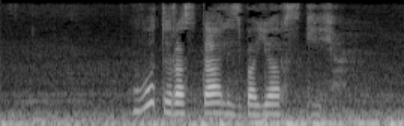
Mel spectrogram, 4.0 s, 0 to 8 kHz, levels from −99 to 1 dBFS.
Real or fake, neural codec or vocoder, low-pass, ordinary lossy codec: real; none; 7.2 kHz; MP3, 32 kbps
